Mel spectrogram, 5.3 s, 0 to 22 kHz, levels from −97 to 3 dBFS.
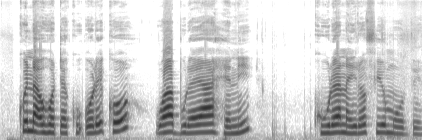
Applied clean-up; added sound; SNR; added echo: none; none; none; none.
